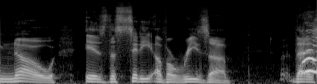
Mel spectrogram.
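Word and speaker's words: Ariza: and doorer you know is the city of arza that is spelled a r i z a ah you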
